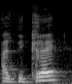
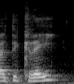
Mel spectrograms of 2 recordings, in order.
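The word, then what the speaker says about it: אל תקרי: Se dice altikra en hebreo, en arameo es altikre. Y él escribe altikrei porque quizás lo tomó en inglés, pero se pronuncia altikre. Por lo menos la pronunciación sefaradí es así.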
